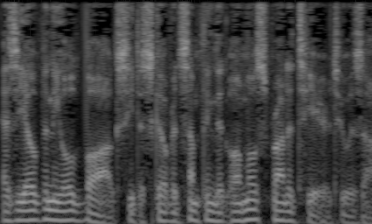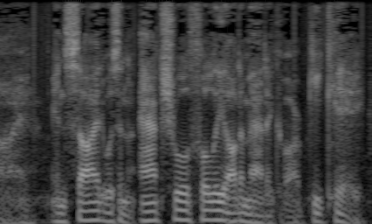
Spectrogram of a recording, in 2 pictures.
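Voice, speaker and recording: Very deep, dark-voiced male narrator. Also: fairly quick, hardly any pauses, husky. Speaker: audiobook narrator. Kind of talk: crude comedic story narration.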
